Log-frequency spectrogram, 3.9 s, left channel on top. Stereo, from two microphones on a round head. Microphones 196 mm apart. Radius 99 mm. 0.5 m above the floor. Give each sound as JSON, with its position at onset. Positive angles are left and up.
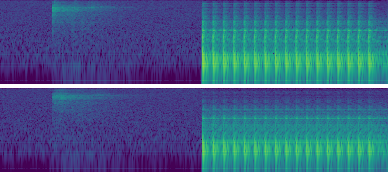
{"t": 0.5, "sound": "a clink", "side_deg": 75, "distance_m": 3.5}
{"t": 2.0, "sound": "a gunshot", "side_deg": 60, "distance_m": 0.5}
